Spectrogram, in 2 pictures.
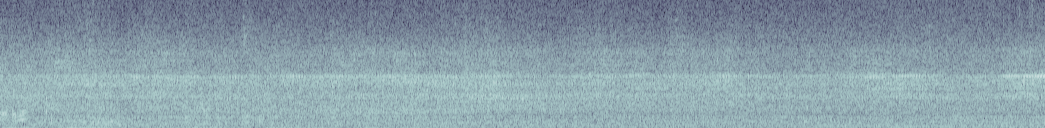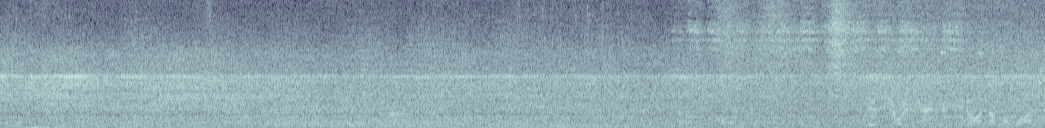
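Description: Aircraft operating at Brisbane Airport during busy single-runway operations: a steady, broad engine roar holds throughout at moderate distance, with a brief low thump near the middle and a faint rising whine toward the end.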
